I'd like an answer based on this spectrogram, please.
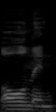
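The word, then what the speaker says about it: Olman: was used by the almond people who have been who have long since gone extinct how do you spell that it sounds like you said almond o-l-m-a-n all man he has all the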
